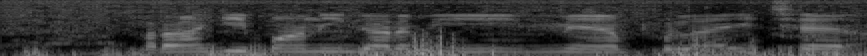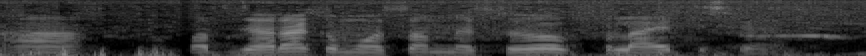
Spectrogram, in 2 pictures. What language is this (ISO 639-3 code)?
mai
